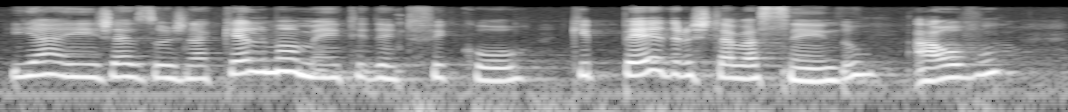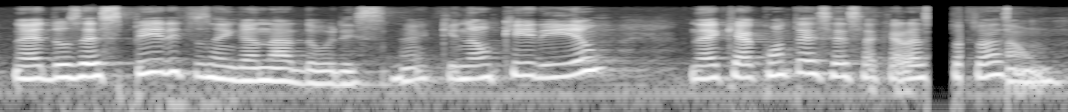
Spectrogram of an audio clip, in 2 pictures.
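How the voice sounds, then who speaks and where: A woman's voice: on the high side, normal speed. A woman speaking as a radio guest, explaining religious teaching and tagging almost every phrase with a questioning "né?". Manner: tags nearly every phrase with "né?". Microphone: studio microphone.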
